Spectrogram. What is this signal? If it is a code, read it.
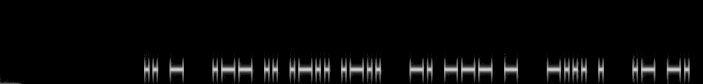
Morse code, heard as a keyed tone, about 28 wpm, 700 Hz. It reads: IT WILL NOT BE AN
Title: Sentences from Top 1000 Words - Review Part 2 - 28wpm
